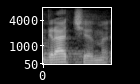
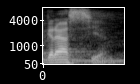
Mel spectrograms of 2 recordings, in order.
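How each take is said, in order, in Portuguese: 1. A consoante do meio soa como t. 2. A consoante do meio soa como s. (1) "o pessoal fala gratia, é porque escreve com T, mas não é gratia" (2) "ele tem som de C"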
